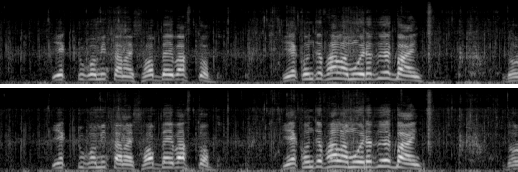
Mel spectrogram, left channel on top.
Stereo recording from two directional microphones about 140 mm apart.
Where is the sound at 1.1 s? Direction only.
45° right (ahead or behind).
